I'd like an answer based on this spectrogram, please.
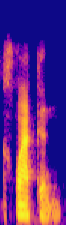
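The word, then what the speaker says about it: Clachan: Yes, it's pronounced Klaken. Klaken's Heart. Yes.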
